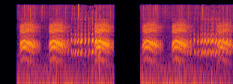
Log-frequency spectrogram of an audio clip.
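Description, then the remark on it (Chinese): A crow caws loudly in two bursts, each a quick run of harsh, raspy calls separated by a brief pause, with no voices around it; the crow is calling to wake a sleeping deer in the mountains. “当时九色鹿正系喺山里边瞓紧觉，佢嘅好朋友乌鸦即刻嚟叫醒佢啊！”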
